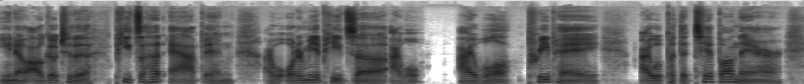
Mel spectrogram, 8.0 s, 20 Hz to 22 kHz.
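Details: Stuttering in a 49-year-old adult male with blocks and particular difficulty on words starting with p, real speech.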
